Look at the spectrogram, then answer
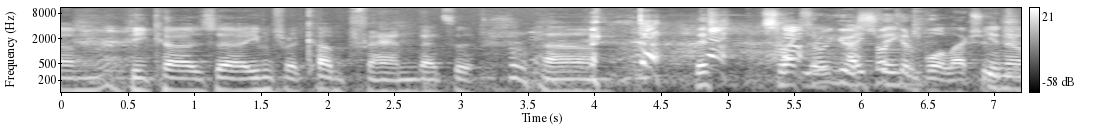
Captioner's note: laughter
